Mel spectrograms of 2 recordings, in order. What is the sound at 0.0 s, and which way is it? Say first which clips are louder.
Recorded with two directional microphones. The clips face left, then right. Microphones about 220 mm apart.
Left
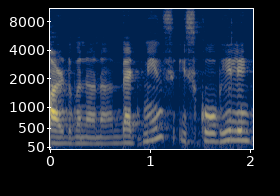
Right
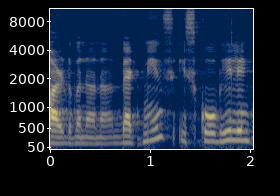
A woman's voice: right 2 dB; 45° right (ahead or behind).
